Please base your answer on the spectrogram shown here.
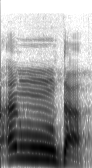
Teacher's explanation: ایک الف کا غنہ ہوگا · Term: اخفا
